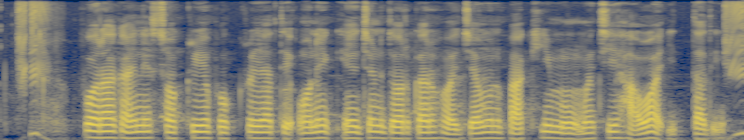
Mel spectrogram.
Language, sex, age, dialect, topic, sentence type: Bengali, male, <18, Western, agriculture, statement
